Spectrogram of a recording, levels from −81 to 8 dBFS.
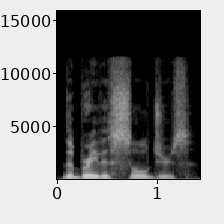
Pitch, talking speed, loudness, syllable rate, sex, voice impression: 105 Hz, 125 wpm, -18 LUFS, 3.9 syllables/s, male, very masculine, slightly middle-aged, thick, relaxed, weak, dark, slightly soft, muffled, slightly fluent, slightly raspy, cool, very intellectual, slightly refreshing, very sincere, very calm, mature, friendly, reassuring, very unique, slightly elegant, wild, slightly sweet, slightly lively, slightly strict, very modest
